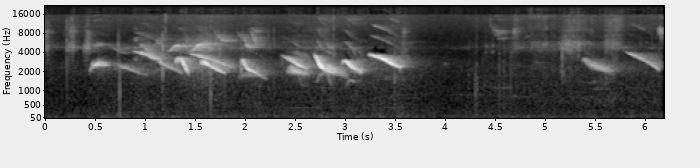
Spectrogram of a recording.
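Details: Green-winged saltator in training out in nature, singing a rich run of loud downslurred whistles clustered in quick succession, followed by a quiet gap and two more descending whistled notes near the end.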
